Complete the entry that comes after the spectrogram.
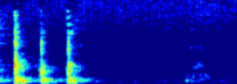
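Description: Three firm knocks on a door in quick, even succession, fairly loud, followed by near silence with only a faint soft sound a moment later.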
